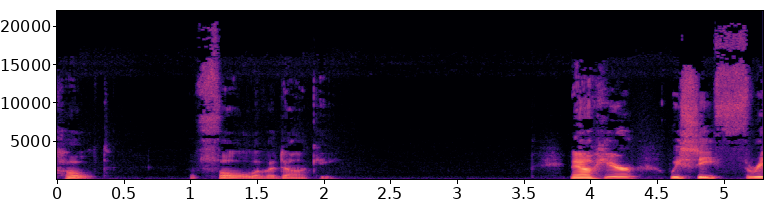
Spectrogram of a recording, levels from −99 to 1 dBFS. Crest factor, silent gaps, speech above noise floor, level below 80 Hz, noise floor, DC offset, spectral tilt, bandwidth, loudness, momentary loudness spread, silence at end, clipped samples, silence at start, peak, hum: 24 dB; none; 52 dB; -62 dBFS; -79 dBFS; under 0.1%; -5 dB/octave; over 20 kHz; -26 LUFS; 14 LU; 0 s; under 0.1%; 0 s; -4 dBFS; none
